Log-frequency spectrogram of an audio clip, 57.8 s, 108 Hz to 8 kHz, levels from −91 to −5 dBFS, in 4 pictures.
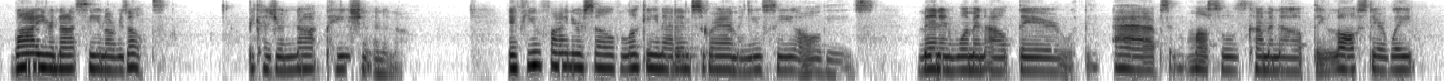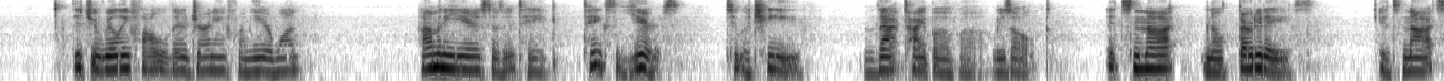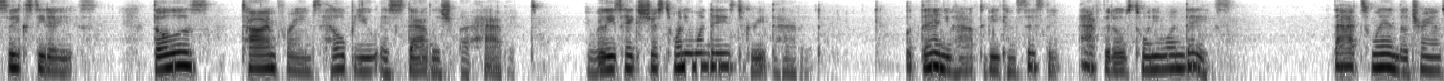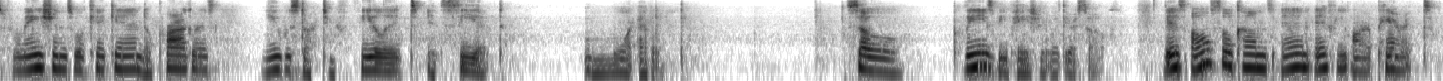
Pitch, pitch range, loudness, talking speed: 205 Hz, 185-220 Hz, -22 LUFS, 145 wpm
